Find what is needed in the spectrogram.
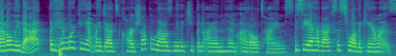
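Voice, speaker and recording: Talking at a very fast pace, a woman speaks in a high pitch. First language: Spanish. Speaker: social media storyteller. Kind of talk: storytime monologue.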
